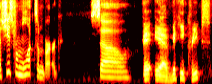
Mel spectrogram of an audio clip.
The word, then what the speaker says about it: Vicky Krieps: from luxembourg so yeah vicky creeps i believe is how they pronounce it on critically acclaimed and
